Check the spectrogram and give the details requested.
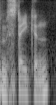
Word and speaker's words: Mystakin: So okay, now I got it, because it's like mistake. We would say like mistaken in England. So I'm just learning. So it's mistaken, like that.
